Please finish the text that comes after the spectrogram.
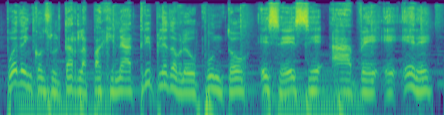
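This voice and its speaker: A man's voice: mid-range voice, a little slow, soft background music. A man with a Mexican accent presenting a radio series in scripted narration.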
